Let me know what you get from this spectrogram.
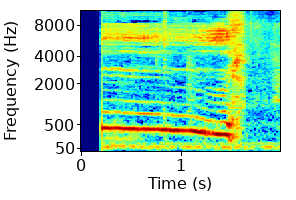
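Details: Pet Alaskan Malamute howling in protest as its owner pretends to kill fish for it; a single clear, steady howl gently falling in pitch over about 1.3 seconds, ending with a brief break.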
